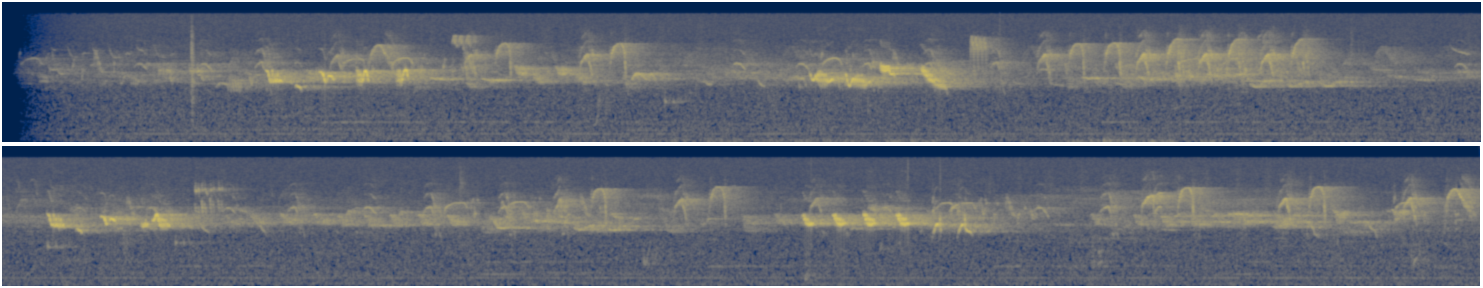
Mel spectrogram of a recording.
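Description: Small songbirds chirping and singing, with bursts of quick trills every few seconds over a faint steady low hum.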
